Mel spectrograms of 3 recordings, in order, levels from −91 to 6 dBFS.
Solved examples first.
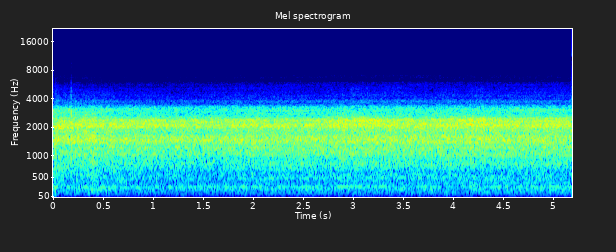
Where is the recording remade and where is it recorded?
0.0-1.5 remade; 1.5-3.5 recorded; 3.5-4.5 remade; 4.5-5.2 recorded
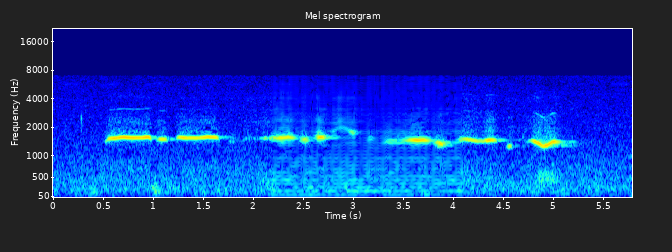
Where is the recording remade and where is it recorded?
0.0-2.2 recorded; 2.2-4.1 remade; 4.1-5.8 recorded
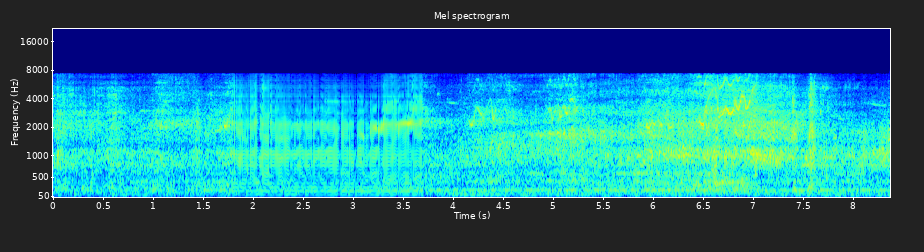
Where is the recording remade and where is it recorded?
0.0-1.8 recorded; 1.8-3.7 remade; 3.7-8.4 recorded

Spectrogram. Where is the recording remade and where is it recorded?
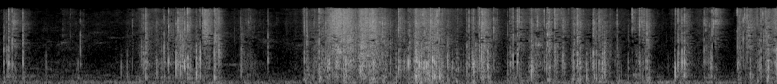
0.0-1.6 remade; 1.6-2.3 recorded; 2.3-7.8 remade

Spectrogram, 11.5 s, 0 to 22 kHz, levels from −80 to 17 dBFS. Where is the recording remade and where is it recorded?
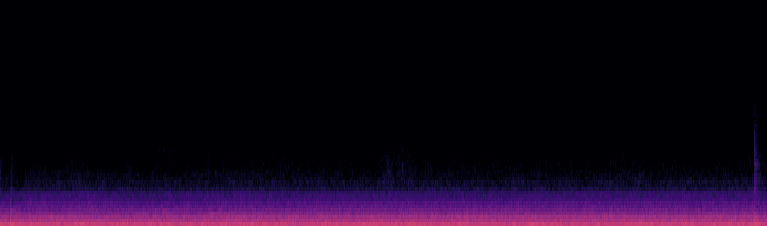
0.0-1.0 remade; 1.0-2.2 recorded; 2.2-3.5 remade; 3.5-4.6 recorded; 4.6-11.5 remade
